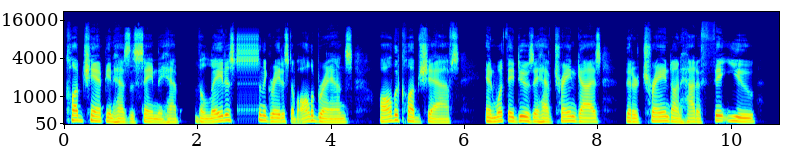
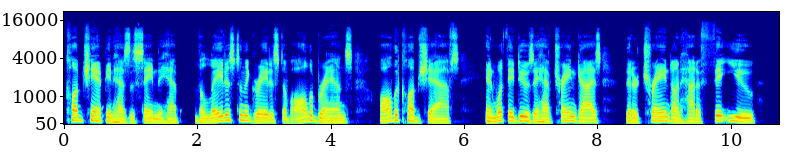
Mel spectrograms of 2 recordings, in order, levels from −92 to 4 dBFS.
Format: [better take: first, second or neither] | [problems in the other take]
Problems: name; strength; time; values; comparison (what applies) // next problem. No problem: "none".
second | audio freezing; at 2.5 s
